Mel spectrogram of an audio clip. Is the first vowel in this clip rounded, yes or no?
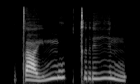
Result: no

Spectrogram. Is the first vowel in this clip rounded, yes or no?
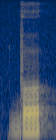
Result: yes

